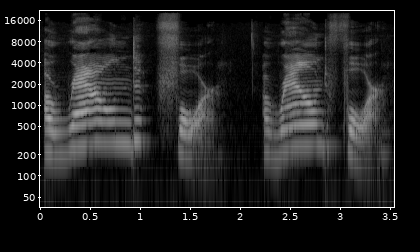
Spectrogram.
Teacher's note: I actually don't need to pronounce that final D at the end of around now, because since I've connected it to the next word, I actually have 3 consonant sounds in a row.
